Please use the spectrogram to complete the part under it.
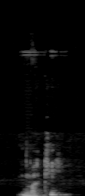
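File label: "mucky", British English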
